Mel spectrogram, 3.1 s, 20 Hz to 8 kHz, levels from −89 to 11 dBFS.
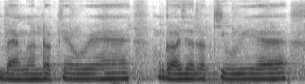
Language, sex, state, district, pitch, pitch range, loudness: Hindi, male, Uttar Pradesh, Shamli, 145 Hz, 145-155 Hz, -14 LUFS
